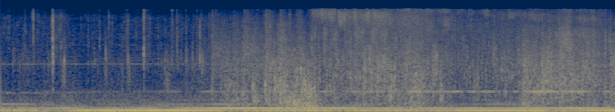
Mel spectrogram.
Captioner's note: Crashing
